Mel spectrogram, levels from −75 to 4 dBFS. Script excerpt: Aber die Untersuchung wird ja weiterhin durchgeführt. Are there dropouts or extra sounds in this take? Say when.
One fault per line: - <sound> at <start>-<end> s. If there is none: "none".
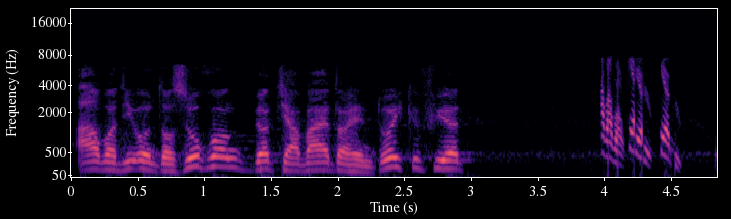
- chirp at 4.0-4.6 s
